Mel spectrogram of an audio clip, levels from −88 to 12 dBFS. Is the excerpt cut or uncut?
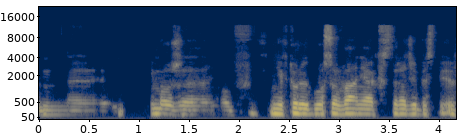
uncut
